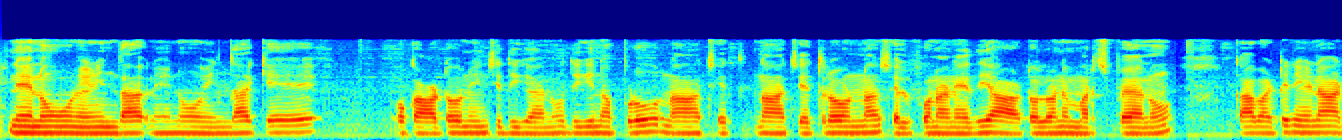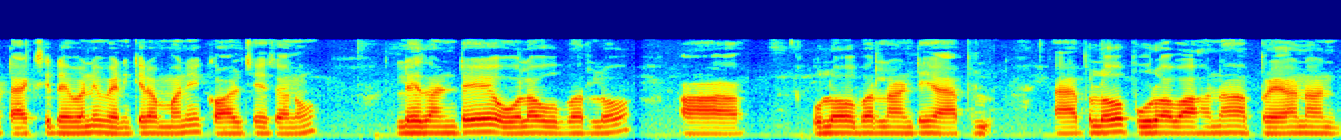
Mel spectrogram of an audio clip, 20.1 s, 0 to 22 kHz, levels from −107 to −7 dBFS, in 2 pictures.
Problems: constant background noise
